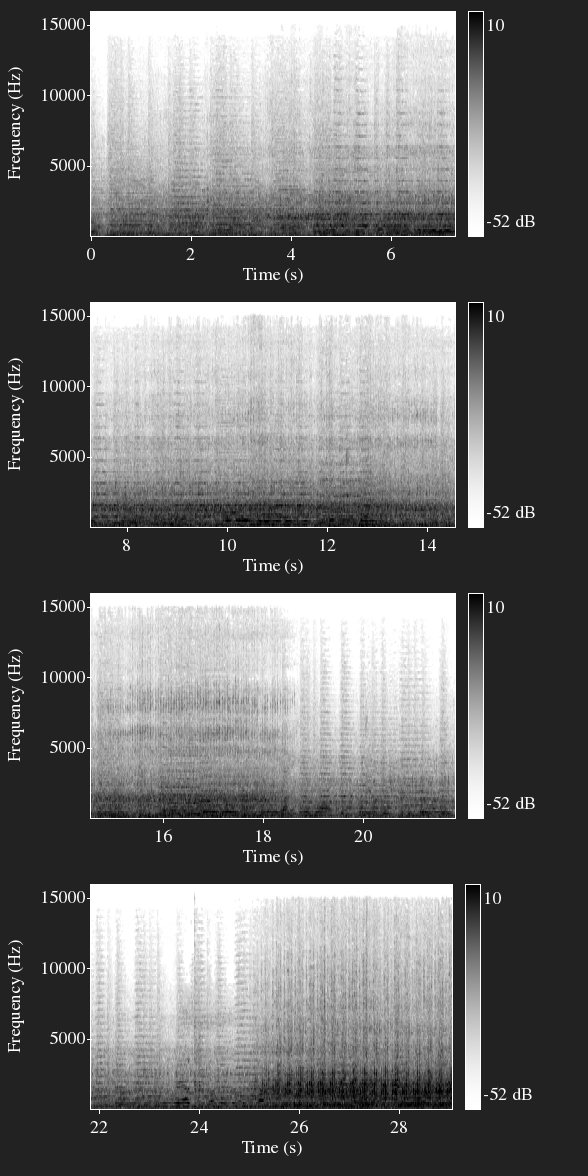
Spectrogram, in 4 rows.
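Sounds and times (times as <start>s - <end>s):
lorry diesel engine passing: 0.0s - 29.0s
music playing: 0.0s - 29.0s.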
